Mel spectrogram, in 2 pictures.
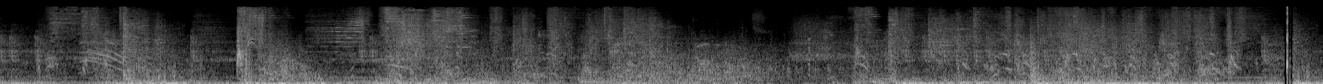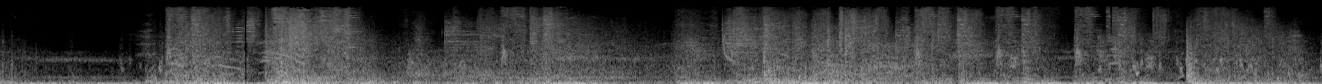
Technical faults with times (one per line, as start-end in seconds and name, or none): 8.07-8.10 damaged data in a compressed stream
12.84-12.94 damaged data in a compressed stream
15.64-15.71 damaged data in a compressed stream
19.34-19.36 damaged data in a compressed stream
24.59-24.63 damaged data in a compressed stream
